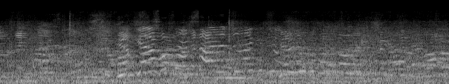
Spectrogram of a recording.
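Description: A group of children chattering and calling out, their high voices overlapping, over the babble of a crowd.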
